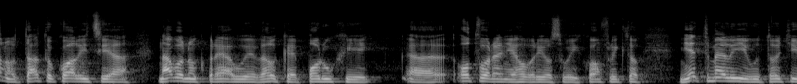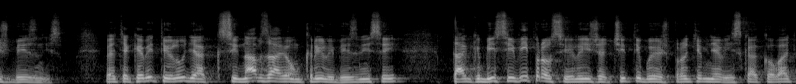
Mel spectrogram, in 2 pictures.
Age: 50-69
